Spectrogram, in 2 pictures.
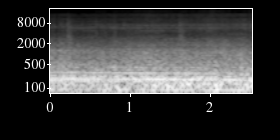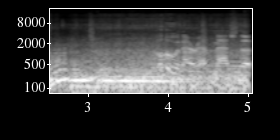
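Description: A 700whp Nissan Nismo car's engine revs up sharply in a blip between gear shifts, loud and close over a continuous drivetrain drone, with people talking over it.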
